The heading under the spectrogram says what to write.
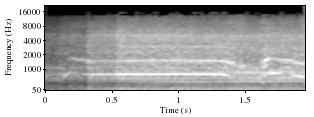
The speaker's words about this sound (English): Ponytailed Fabio presses the accelerator and races ahead.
